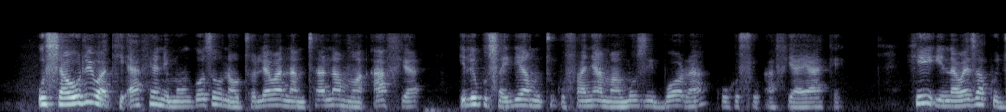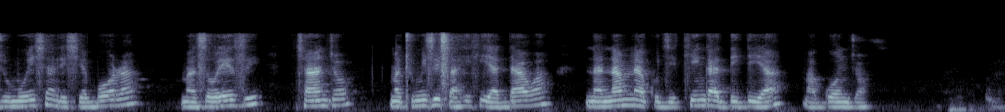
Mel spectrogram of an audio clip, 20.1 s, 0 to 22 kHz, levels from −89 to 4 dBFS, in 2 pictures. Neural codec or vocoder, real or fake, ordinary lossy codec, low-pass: codec, 16 kHz in and 24 kHz out, 1 kbps, XY-Tokenizer; fake; AAC, 48 kbps; 7.2 kHz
